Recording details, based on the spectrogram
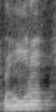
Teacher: عین بھی نکالنا، را کو موٹا بھی رکھنا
